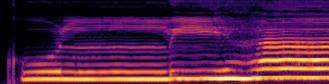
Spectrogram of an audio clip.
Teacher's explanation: Bi'ayatina kulliha, ha hukumnya mad tabi'i dhahiri sebab ada alif sebelumnya fathah. Cara bacanya huruf ha panjang 2 harokat.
